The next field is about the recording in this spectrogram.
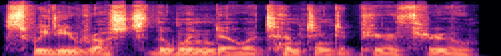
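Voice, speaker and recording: A man's voice: mid-range voice, brisk. A man giving a scripted narration of a horror fan fiction story.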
